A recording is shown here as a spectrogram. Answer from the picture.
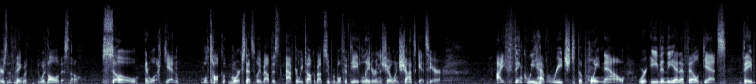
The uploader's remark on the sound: broadcasting live from media row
